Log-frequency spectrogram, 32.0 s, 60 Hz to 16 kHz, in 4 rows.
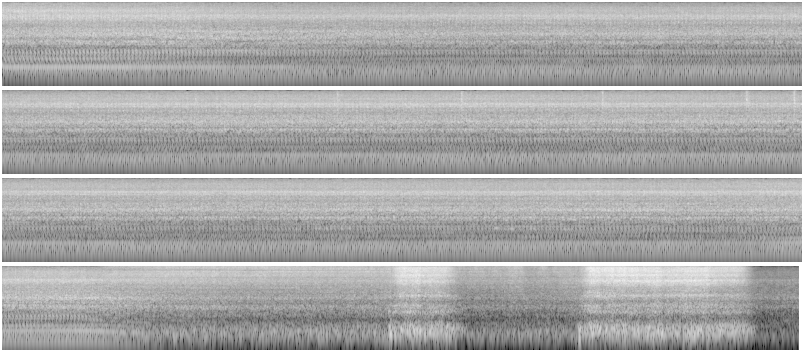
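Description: Small engine of a balloon inflator fan running steadily at a constant pitch, blowing cold air into the hot-air balloon envelope. About 25 seconds in the fan's note drops away. Near the end the propane burner fires a short blast, then fires again, the start of hot inflation.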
